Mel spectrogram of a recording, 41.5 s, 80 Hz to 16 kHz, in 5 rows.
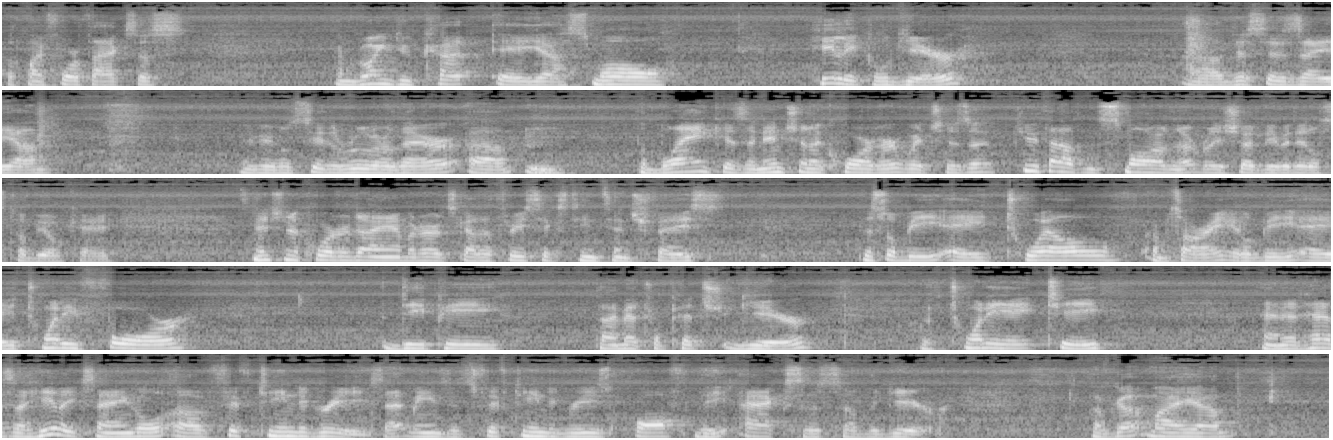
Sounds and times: Speech: 0:00.0 - 0:01.2, 0:02.1 - 0:04.3, 0:05.1 - 0:06.2, 0:07.4 - 0:08.8, 0:09.8 - 0:17.4, 0:18.1 - 0:21.2, 0:22.0 - 0:26.2, 0:27.3 - 0:31.9, 0:32.8 - 0:39.2, 0:40.0 - 0:41.0.

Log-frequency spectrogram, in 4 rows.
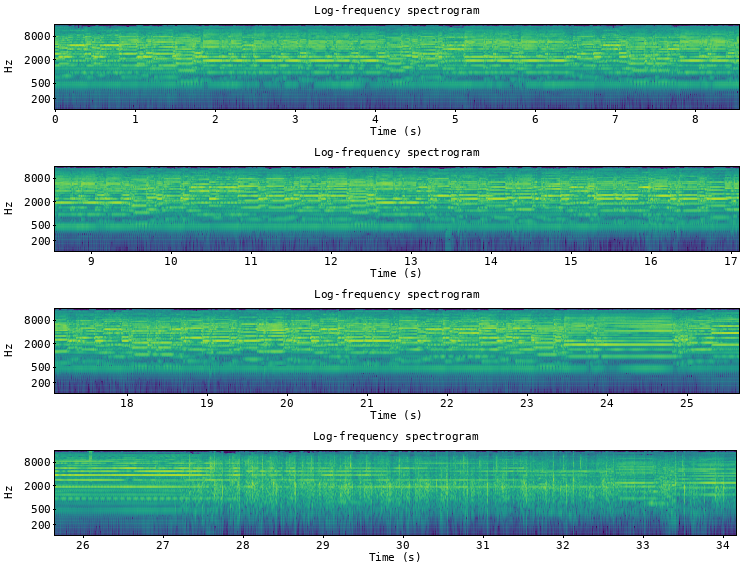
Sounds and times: Bagpipes: 0:00.0 - 0:34.1.

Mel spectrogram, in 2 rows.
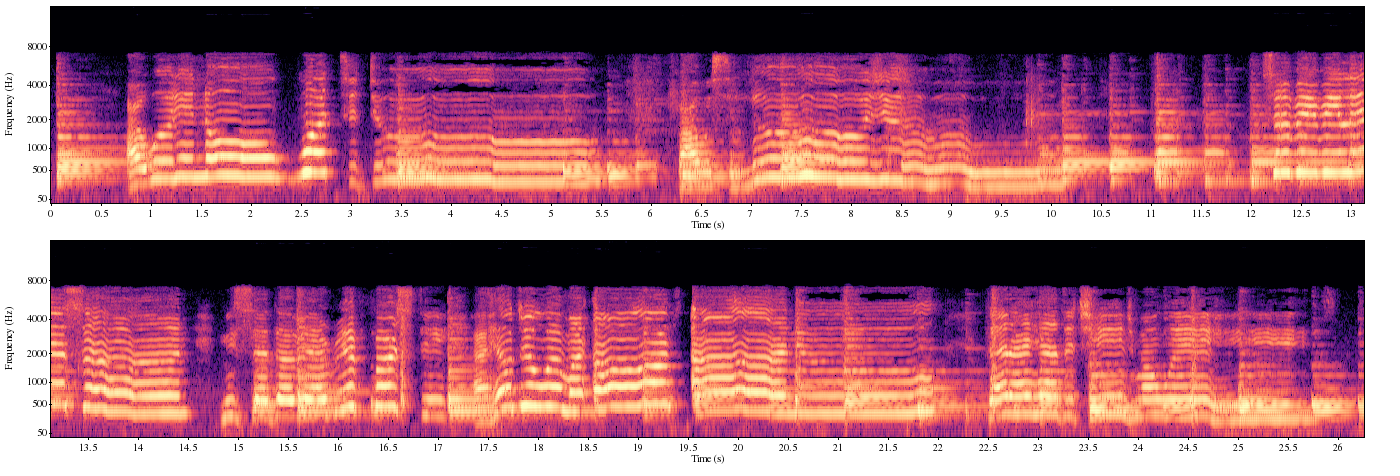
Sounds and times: Music: 0:00.0 - 0:26.2.

